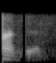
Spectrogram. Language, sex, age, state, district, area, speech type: Punjabi, male, 30-45, Punjab, Mohali, rural, conversation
